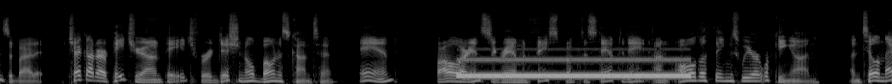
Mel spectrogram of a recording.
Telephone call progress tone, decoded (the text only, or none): dial tone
